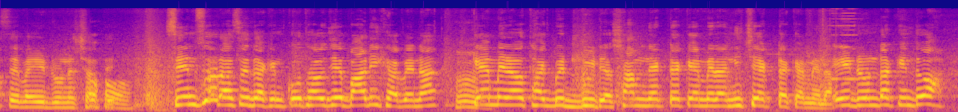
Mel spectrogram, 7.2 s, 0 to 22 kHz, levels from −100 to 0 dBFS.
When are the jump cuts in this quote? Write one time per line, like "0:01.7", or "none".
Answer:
0:06.2

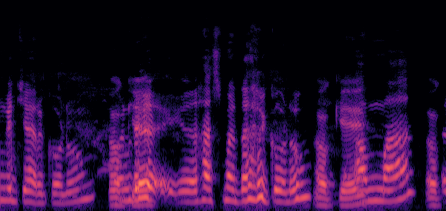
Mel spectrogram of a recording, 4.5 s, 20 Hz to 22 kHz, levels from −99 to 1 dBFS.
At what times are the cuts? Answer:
none

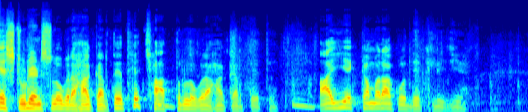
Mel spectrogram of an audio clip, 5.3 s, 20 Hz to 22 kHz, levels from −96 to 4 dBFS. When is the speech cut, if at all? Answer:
none

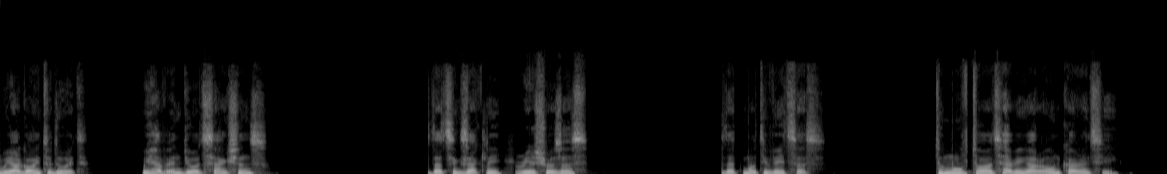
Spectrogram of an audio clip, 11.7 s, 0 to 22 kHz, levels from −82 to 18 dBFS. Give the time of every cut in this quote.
0:05.2

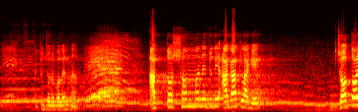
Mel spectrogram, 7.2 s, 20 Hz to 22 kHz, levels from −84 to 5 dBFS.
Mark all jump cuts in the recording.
none

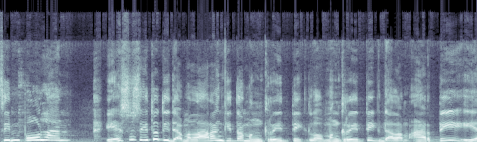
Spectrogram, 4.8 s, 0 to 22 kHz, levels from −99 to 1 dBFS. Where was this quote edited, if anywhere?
0:00.9

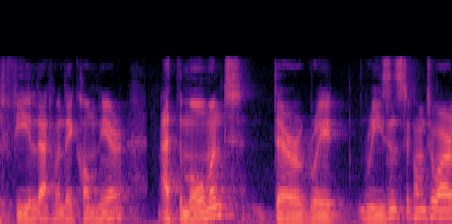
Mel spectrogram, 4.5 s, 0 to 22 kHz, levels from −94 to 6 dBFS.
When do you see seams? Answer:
0:01.5

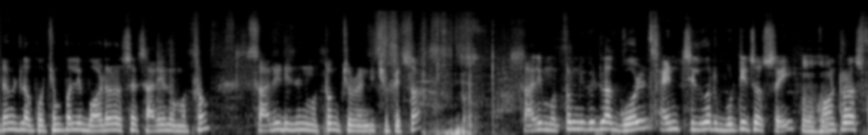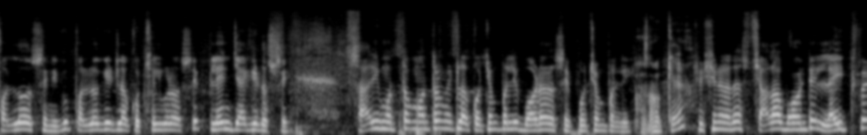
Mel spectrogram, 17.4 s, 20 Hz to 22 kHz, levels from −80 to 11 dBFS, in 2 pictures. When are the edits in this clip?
none

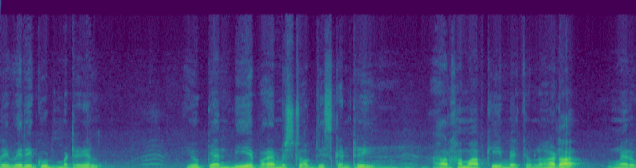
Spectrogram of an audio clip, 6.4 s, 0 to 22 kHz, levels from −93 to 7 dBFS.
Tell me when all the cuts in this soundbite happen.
none

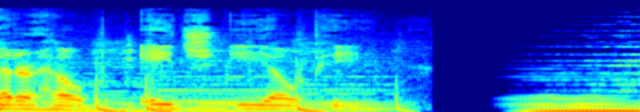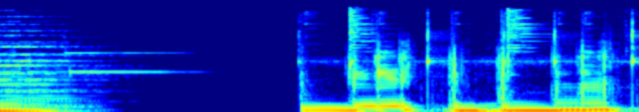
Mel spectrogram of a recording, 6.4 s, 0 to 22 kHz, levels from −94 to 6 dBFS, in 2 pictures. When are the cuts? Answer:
0:04.5

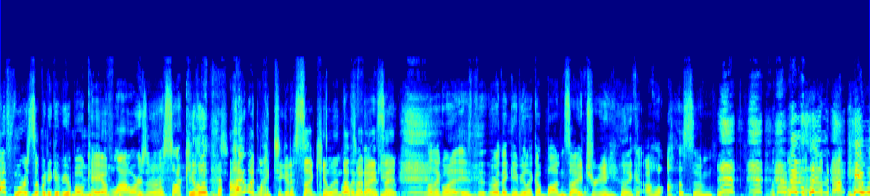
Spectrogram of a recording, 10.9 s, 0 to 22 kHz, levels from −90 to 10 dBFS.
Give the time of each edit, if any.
none

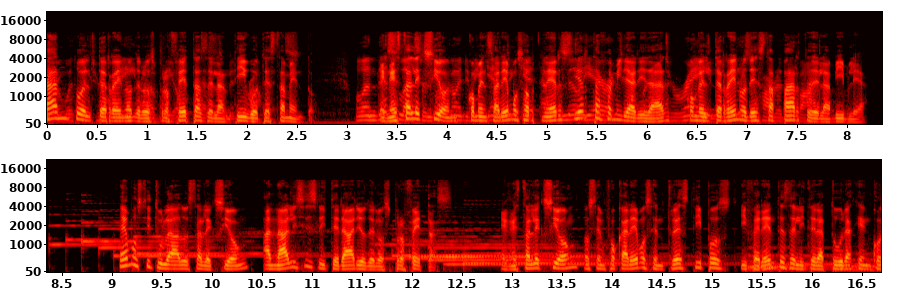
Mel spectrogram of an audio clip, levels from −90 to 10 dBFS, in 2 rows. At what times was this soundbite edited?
0:02.2

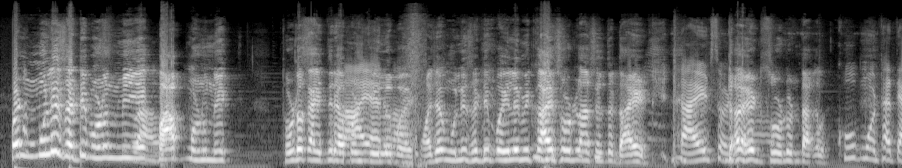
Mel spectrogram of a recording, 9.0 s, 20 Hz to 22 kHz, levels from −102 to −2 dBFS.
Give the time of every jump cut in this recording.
0:04.2

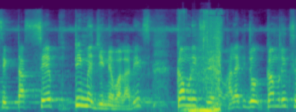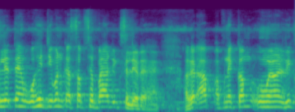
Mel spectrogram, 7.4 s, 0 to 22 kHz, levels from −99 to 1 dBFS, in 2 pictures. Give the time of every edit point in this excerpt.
0:02.7

